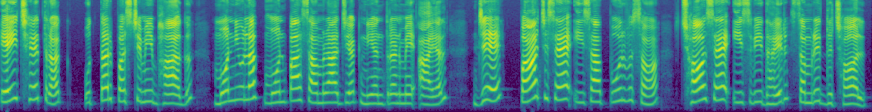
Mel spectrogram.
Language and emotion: Maithili, neutral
